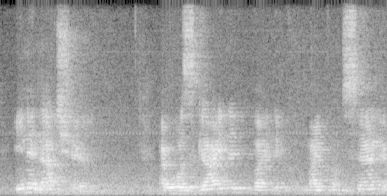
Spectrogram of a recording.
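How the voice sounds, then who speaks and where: Speech with a non-native accent and ordinary pitch variation, plus audible room echo and noticeable background noise. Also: man. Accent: foreign accent in English. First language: Hebrew. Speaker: anthropology professor. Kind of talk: lecture. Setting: public library talk with audience. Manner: halting, many fillers.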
